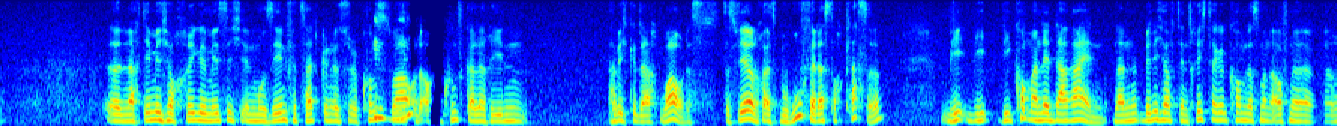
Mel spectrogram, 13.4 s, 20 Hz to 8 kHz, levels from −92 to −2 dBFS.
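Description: Around 4.07 to 4.44 s the speech gets chopped down hard, dropping very deep, roughly 40 dB, for about a third of a second in total. That's likely speech suppressed in double talk, with the echo canceller mistaking the talker for far-end echo and ducking everything.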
